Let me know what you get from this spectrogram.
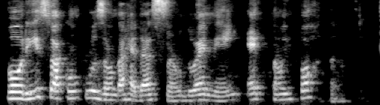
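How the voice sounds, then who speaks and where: A man's voice: fairly high pitch, brisk. A male teacher with a Brazilian Portuguese accent, nasal from allergic rhinitis, explains essay criteria step by step in an online class and keeps checking with his students.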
